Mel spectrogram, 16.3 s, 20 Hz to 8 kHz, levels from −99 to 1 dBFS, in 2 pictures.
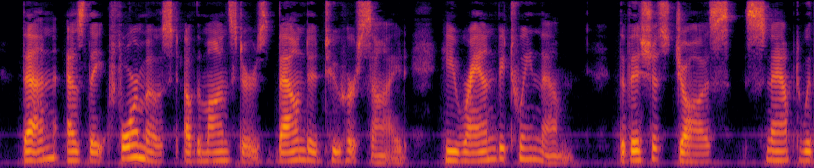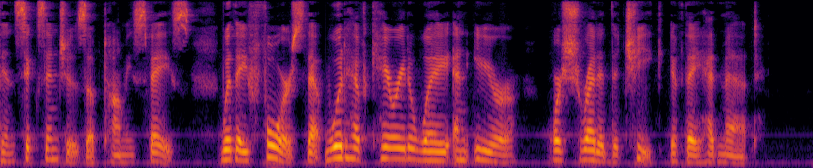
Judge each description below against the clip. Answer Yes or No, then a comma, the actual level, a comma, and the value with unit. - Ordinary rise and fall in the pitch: Yes, average, 3.6 semitones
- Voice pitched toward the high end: No, medium, 160 Hz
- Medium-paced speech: Yes, average, 160 wpm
